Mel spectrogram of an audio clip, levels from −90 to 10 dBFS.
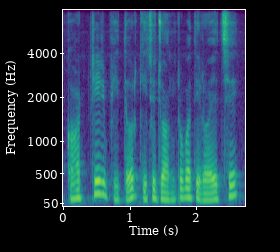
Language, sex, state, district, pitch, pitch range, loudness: Bengali, male, West Bengal, Cooch Behar, 130 Hz, 110-145 Hz, -16 LUFS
